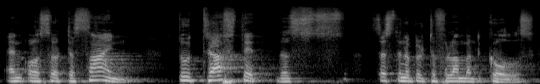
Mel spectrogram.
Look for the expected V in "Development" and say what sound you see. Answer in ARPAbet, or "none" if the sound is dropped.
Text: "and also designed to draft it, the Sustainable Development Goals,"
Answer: F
